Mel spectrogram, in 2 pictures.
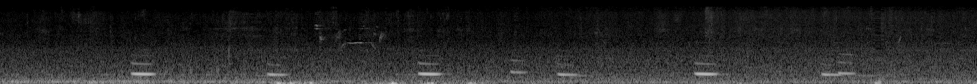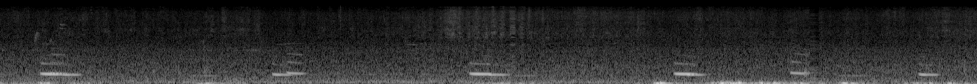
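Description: Around 8.74 to 8.84 s, 14.84 to 14.92 s and 17.82 to 17.96 s you get lost LE Audio frames: the LC3 decoder fills gaps of about 80, 60 and 100 ms by reusing the last spectrum with random signs, so tones smear into brief noisy hiss and dip.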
